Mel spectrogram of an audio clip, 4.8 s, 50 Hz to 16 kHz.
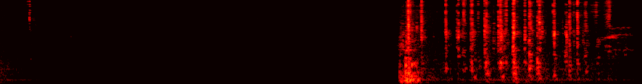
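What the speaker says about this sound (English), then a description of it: "All right, start typing again." Typing on a computer keyboard during an Adobe Illustrator CS6 type-on-a-path session: after near silence, a burst of rapid, close, crisp keystrokes rattles on for the final couple of seconds.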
